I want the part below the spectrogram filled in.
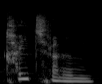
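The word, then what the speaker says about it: קַיִץ: 말씀드렸던 것처럼이 언어적인 유인인데 여름 과일이라는 단어가 카이츠라는 그런 발음이었고 끝이라는 단어는 캐츠라는 단어였어요.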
